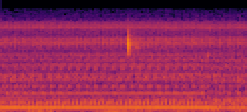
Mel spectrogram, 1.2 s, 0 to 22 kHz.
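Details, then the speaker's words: Old failed Nissan Figaro window motor bench-tested on 12 V from a car battery: steady low hum that is slow to get up to speed and runs real slow; sluggish motor, replaced with a 300ZX motor that is much faster and quieter. "but it takes a while and it's real slow so that's the old one"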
